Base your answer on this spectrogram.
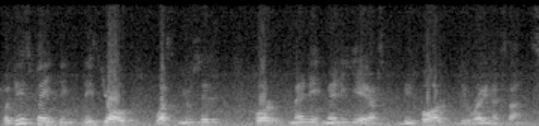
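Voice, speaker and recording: A man with a Mexican accent, Spanish his first language, lectures on painting in English at a very slow, halting pace, pausing often to find his words. His voice sits a little high. The recording is echoey, with clear background noise from a university lecture room. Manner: halting, searching for English words with many pauses. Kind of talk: art lecture.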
